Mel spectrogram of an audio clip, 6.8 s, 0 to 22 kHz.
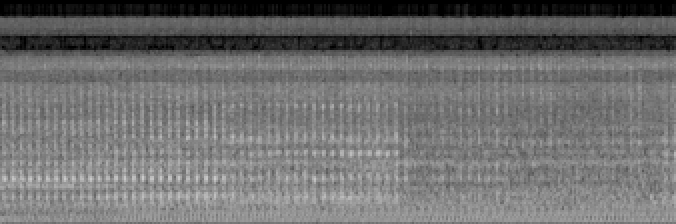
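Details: Cold-start idle on a VAG 1.6 MPI (BSE) engine (Volkswagen/Skoda): sharp, regular ticking knock about four per second that fades slightly after a few seconds; engine knock, source unconfirmed.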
